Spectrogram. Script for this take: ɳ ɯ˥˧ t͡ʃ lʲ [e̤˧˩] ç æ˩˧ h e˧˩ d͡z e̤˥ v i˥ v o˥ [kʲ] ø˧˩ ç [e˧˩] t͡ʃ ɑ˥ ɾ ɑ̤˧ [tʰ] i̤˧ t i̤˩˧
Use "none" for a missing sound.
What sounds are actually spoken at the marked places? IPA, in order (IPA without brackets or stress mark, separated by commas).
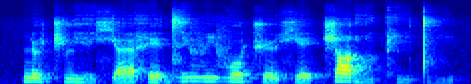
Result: e̤˧˩, t͡ʃ, e˧˩, ʈʰ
